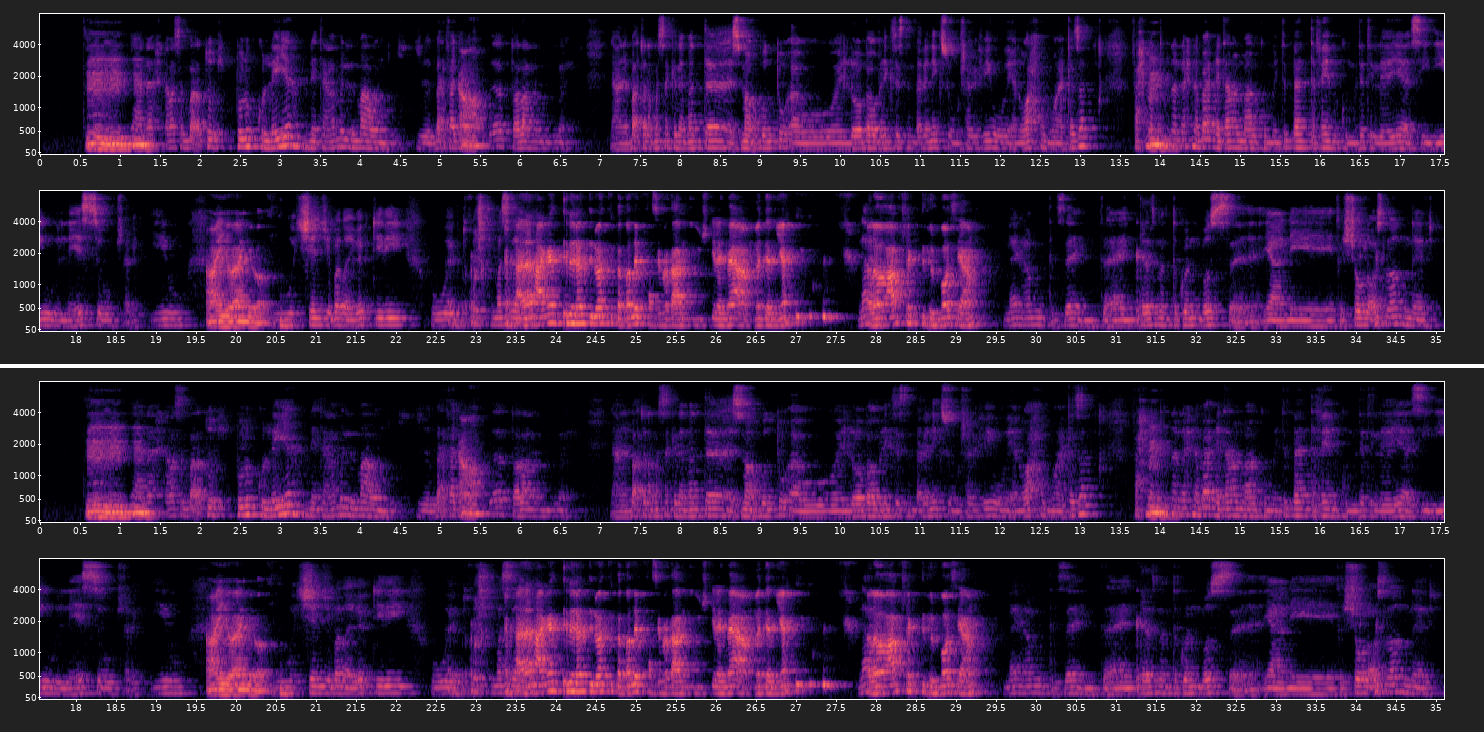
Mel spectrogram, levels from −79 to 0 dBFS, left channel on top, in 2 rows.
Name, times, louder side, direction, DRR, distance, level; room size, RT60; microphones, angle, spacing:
voice 1, 0.6-1.4 5.2-5.5 13.8-14.2 19.6-20.6 22.9-23.0 23.5-29.2 31.2-31.3, left 1 dB, 5° left, 2 dB, 0.9 m, -28 dB
voice 2, 1.1-19.7 20.4-23.7 27.8-28.1 28.4-28.5 29.6-34.9, left 2 dB, 35° left, 3 dB, 1.2 m, -37 dB
12.0 x 4.5 x 3.5 m, 0.64 s
head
